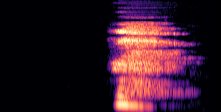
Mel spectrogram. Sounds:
Sigh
